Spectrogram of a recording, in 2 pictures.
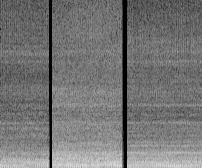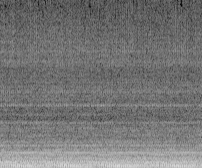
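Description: A motorboat engine drones as it speeds past.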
